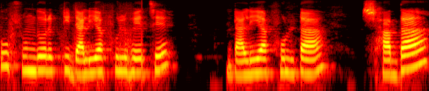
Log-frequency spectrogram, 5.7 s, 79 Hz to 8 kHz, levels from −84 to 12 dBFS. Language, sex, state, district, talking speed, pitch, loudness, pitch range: Bengali, female, West Bengal, Paschim Medinipur, 95 wpm, 225 Hz, -16 LUFS, 205-260 Hz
